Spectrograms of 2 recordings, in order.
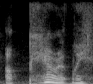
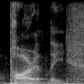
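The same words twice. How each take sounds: First: The stressed vowel sounds like 'pear'. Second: The stressed vowel sounds like 'paw'. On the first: "it kind of gives me like goosebumps when I say it like apparently" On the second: "I say it like a paw, paw. It's not pear"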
